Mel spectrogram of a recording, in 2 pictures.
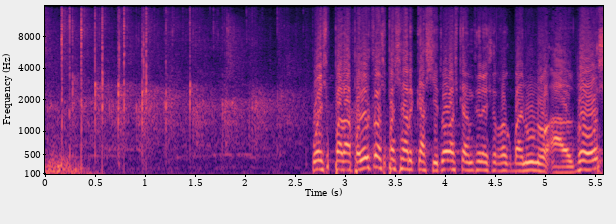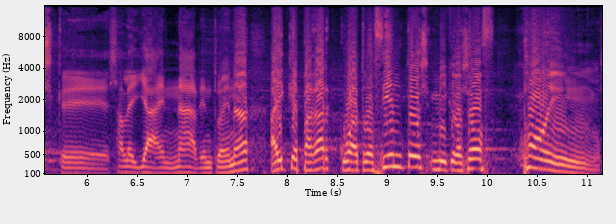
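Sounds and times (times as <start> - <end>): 
scattered audience applause at a video game event: 0.0 - 2.9
speech: 2.7 - 11.1.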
